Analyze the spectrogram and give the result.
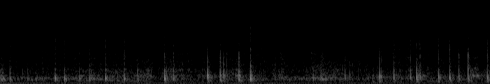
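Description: Fingertips and nails tap and scratch the lid of a closed, large, flat, black, glossy cardboard biscuit gift box. Around fourteen quiet, short, dull taps land irregularly over a soft, continuous scratching rustle, with the sound sitting mostly in the low-mid range and little brightness.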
